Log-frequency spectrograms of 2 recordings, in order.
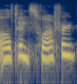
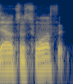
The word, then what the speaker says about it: Alton Swafford: would like to call Alon Swafford sir will you state your name for the record my name's Alton Swafford excuse me sir I'm sorry I mispronounced your name um do you agree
